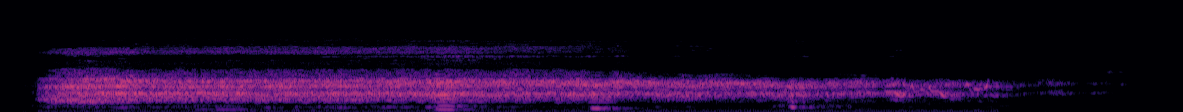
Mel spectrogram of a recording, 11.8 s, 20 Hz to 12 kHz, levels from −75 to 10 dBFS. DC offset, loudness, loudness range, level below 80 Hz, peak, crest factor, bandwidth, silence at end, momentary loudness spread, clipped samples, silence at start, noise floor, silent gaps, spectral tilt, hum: under 0.1%; -34 LUFS; 10 LU; -70 dBFS; -18 dBFS; 16 dB; 4.4 kHz; 1.2 s; 11 LU; under 0.1%; 0.4 s; -83 dBFS; none; -8.5 dB/octave; none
